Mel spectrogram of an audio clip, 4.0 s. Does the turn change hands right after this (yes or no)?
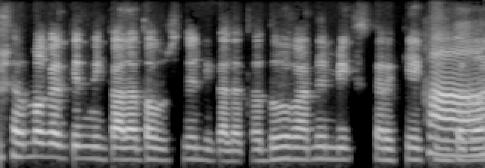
yes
